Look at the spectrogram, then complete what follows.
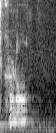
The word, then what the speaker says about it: colonel: Actually, I they're pronounced the same. I would pronounce that colonel. But then again, that's this is not a word I ever say. So I would believe you that it's pronounced colonel. Or is it? Maybe it just sounds different. There's no R in there.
